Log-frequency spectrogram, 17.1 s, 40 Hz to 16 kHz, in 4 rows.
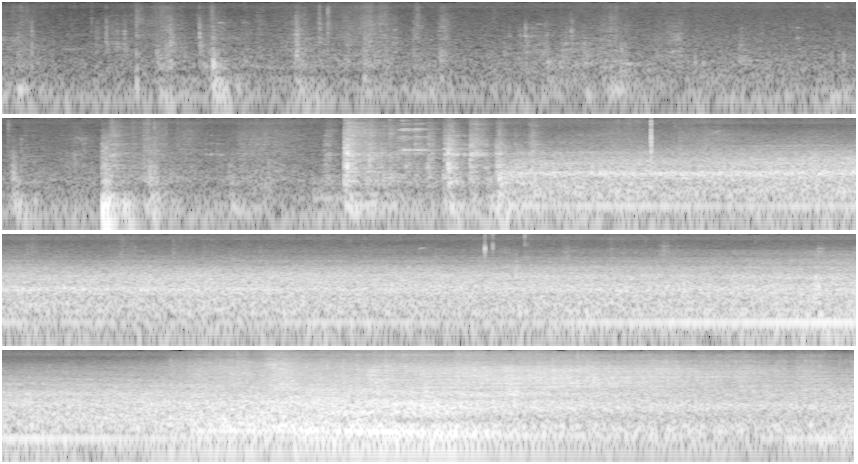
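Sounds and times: low hum: 6.8s - 17.0s
road traffic: 6.8s - 17.0s.

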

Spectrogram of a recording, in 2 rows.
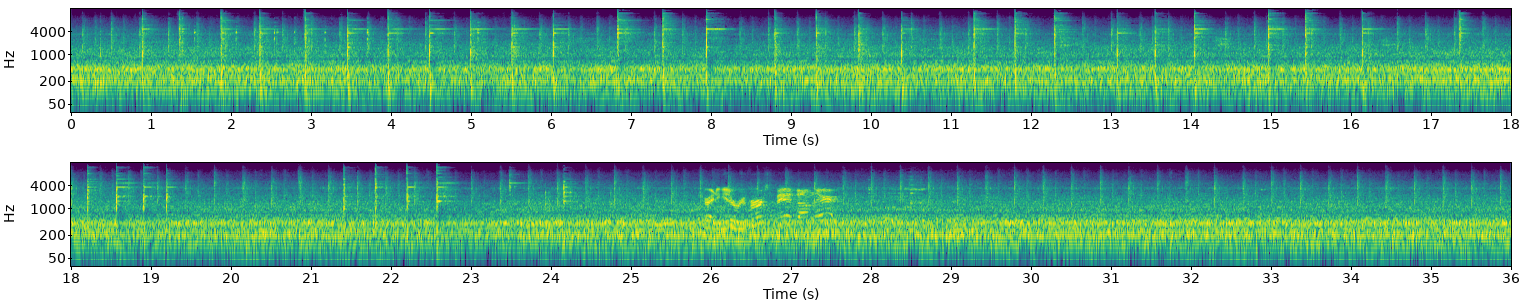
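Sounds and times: hammer striking steel on anvil: 0.1s - 19.5s, 21.4s - 24.4s.

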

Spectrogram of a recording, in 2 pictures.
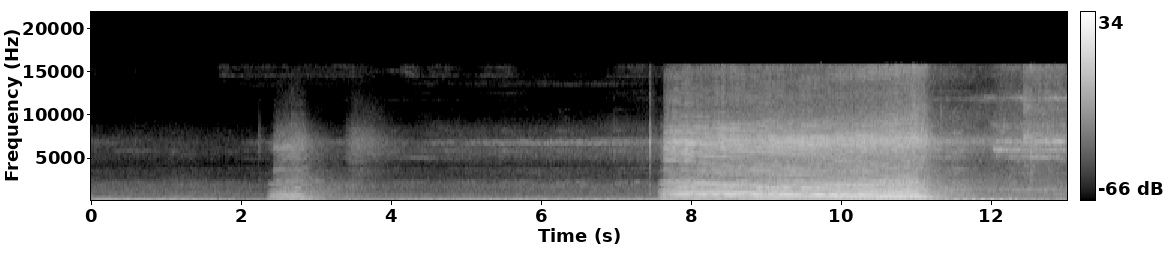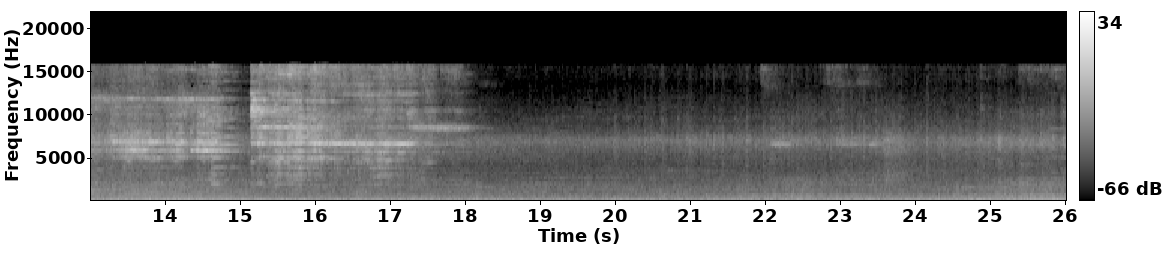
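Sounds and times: train wheels rumbling: 2.2s - 26.0s
train air horn blast: 2.3s - 3.9s, 7.6s - 11.7s
high-pitched wheel squeal: 11.4s - 18.0s.

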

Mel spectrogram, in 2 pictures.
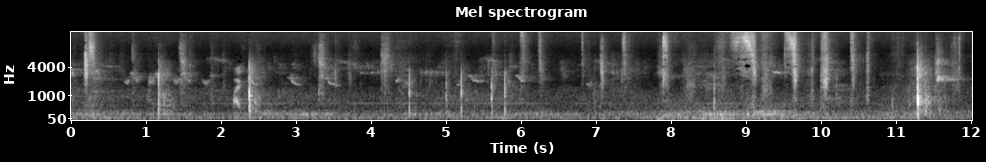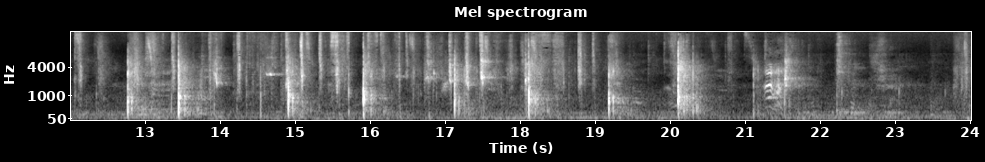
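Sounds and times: shoe scuffs on court: 11.4s - 19.0s.

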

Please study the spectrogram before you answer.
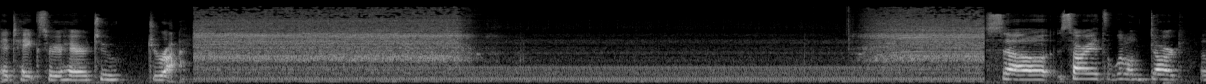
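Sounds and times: hair dryer running: 2.0s - 9.9s.

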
